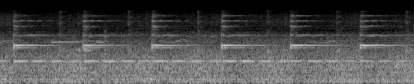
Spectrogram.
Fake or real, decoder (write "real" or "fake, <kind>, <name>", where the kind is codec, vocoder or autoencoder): fake, vocoder, BigVGAN v2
